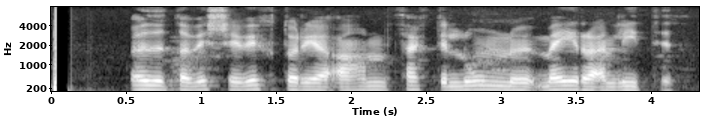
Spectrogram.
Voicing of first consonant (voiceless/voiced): voiced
